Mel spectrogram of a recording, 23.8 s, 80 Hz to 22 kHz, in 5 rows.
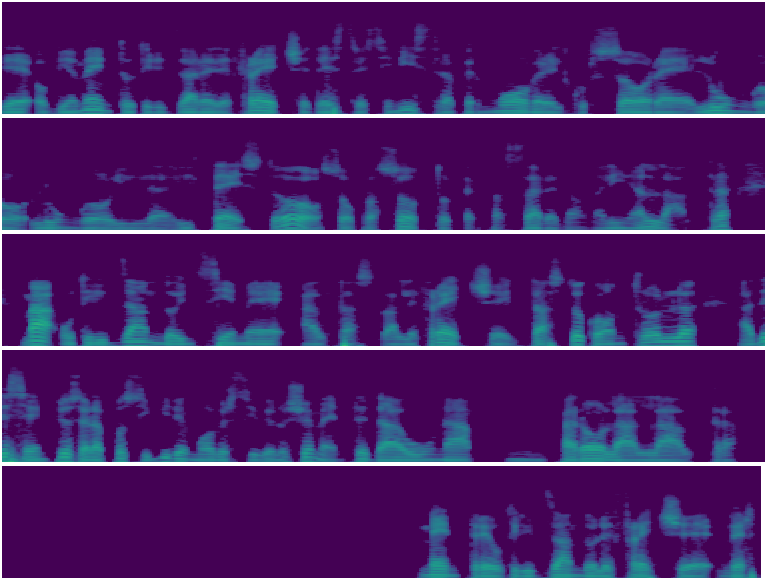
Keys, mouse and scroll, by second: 1.7 Left, 6.1 Down, 8.2 Up, 13.6 ctrl+Right, 18.6 ctrl+Left, 21.3 ctrl+Right.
